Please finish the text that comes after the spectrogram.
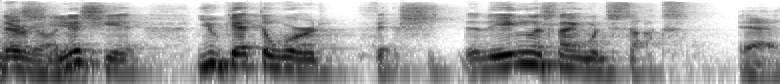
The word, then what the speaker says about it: ghoti: just said fish uh goatee is an alternative pronunciation for fish if you see the GH like you say it in enough if you say the O as you say it in woman women and the ti as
